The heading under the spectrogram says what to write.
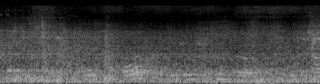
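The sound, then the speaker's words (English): Busy railway platform ambience at Kyiv train station in the evening, with trains pulling in from Kramatorsk: a continuous low rumble of trains moving, with faint metallic squeals and a murmur of voices blending into the steady background. “So we're at the Kyiv train station and it's the evening.”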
